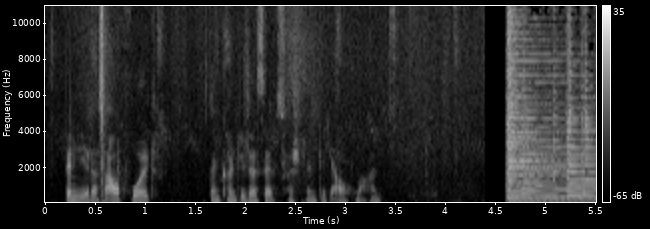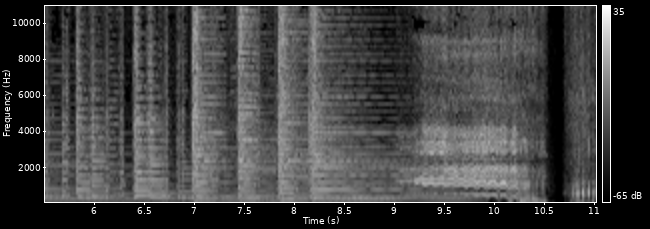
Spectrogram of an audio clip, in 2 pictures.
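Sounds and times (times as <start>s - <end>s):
plucked string music jingle: 4.6s - 9.0s
horse whinnying: 9.0s - 11.0s.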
